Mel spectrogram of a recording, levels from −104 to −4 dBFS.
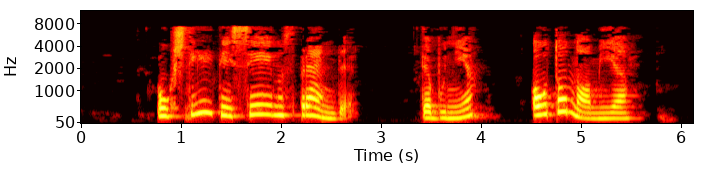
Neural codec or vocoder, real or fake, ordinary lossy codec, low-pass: none; real; MP3, 32 kbps; 7.2 kHz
